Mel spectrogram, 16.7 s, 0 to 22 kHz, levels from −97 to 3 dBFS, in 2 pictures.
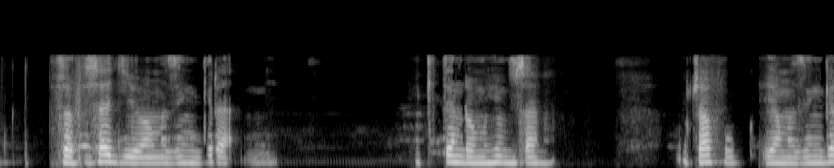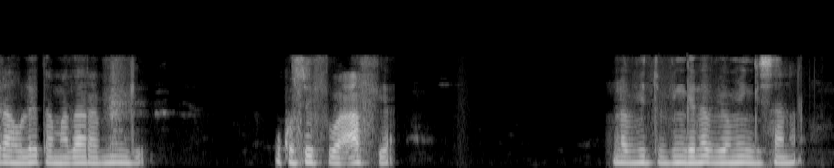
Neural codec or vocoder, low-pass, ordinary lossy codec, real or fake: none; 5.4 kHz; AAC, 24 kbps; real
